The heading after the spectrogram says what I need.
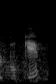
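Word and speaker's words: bouquet: two correct answer কিন্তু spelling two বি ও ইউ কিউ ইউ ই ডি বুকে বলি উচ্চারণ করা হয় প্রোনাউন্সিয়েশন টু হল বুকে এ বুকে ফ্লাওয়ারস তার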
